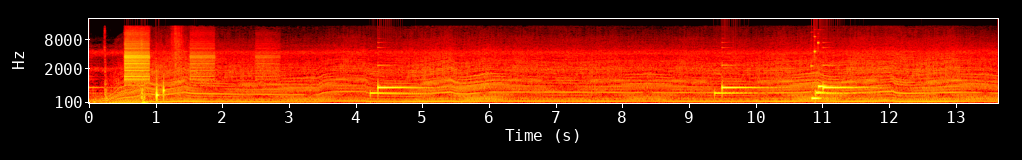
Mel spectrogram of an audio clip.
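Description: A car engine hums and revs up through the gears.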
